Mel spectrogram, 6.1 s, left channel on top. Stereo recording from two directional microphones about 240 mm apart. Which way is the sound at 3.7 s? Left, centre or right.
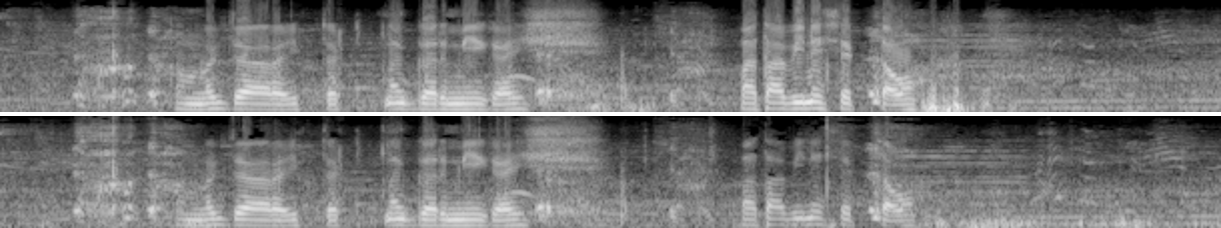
Left.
